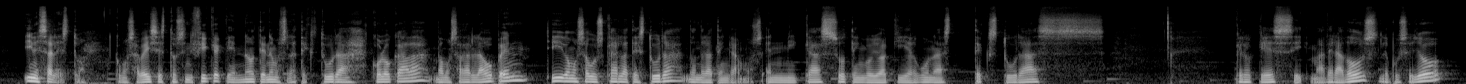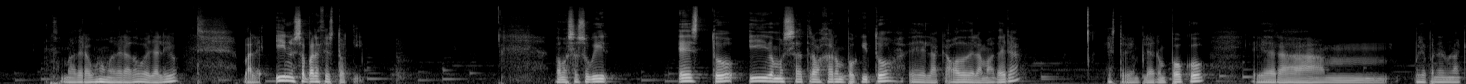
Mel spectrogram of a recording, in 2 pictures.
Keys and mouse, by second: 4.6 click, 6.8 click, 12.9 click, 14.1 click, 21.3 click, 24.4 shift+middle click, 26.2 shift+middle click, 28.0 middle click, 29.0 shift+middle click.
